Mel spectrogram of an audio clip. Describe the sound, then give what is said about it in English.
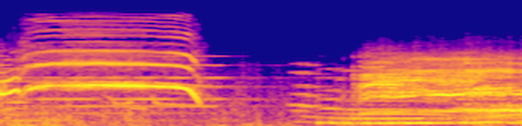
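A loud, sustained high-pitched scream sound effect, used as a drop, lasts about a second before its pitch drops off, then a brief lull gives way to a noisy, rumbling wash of sound. “So by the way, that was supposed to be Lindsay screaming. She never delivered. So I had to go with that.”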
